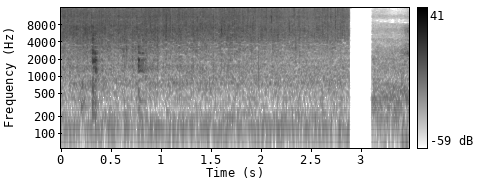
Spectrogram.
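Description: Taki fish frying in oil with green chilies, a steady bright sizzle with a couple of faint pops, close and continuous before cutting off abruptly near the end.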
